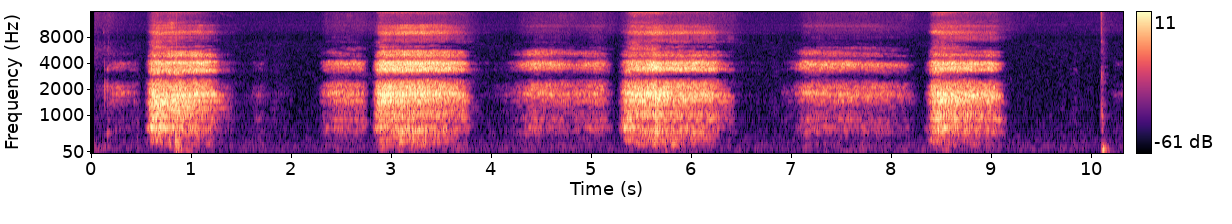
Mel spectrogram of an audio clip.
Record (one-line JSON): {"exhalation_length": "10.3 s", "exhalation_amplitude": 15485, "exhalation_signal_mean_std_ratio": 0.58, "survey_phase": "beta (2021-08-13 to 2022-03-07)", "age": "45-64", "gender": "Female", "wearing_mask": "No", "symptom_cough_any": true, "symptom_shortness_of_breath": true, "symptom_abdominal_pain": true, "symptom_headache": true, "symptom_change_to_sense_of_smell_or_taste": true, "smoker_status": "Ex-smoker", "respiratory_condition_asthma": true, "respiratory_condition_other": true, "recruitment_source": "Test and Trace", "submission_delay": "1 day", "covid_test_result": "Positive", "covid_test_method": "RT-qPCR", "covid_ct_value": 21.1, "covid_ct_gene": "ORF1ab gene", "covid_ct_mean": 21.5, "covid_viral_load": "90000 copies/ml", "covid_viral_load_category": "Low viral load (10K-1M copies/ml)"}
